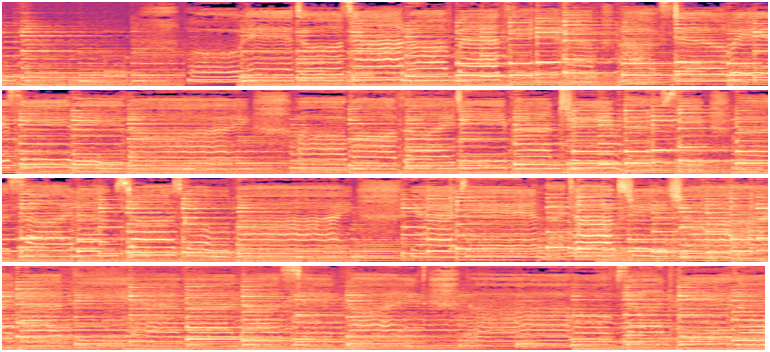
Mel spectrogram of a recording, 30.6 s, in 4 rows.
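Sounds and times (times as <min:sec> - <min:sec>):
tenor singing: 0:00.2 - 0:30.5.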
